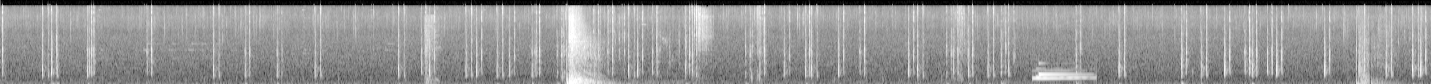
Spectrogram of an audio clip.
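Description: Quick light footsteps tap on a wooden floor.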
